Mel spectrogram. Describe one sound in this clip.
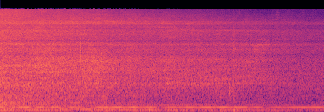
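Train wheels rattle over the rails and slowly fade.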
